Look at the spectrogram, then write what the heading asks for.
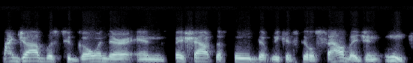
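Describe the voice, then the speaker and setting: Husky forties guy, armenian first language, earnest storyteller, phone-ish dry sound. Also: mid-range voice, brisk, dry recording. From Soviet Union, Armenian family. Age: 40s. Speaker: podcast guest. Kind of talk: storytelling interview. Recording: dry tinny phone-like line.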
